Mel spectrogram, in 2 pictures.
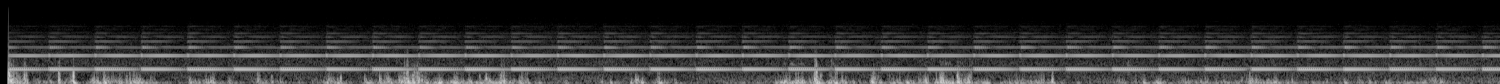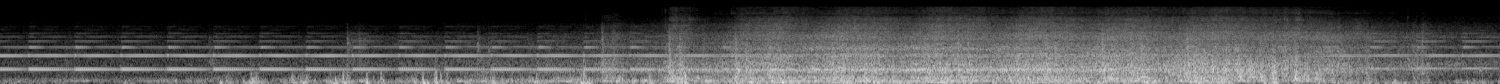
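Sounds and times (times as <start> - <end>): level crossing alarm ringing: 0.1 - 30.0
electric train rushing past: 11.4 - 30.0.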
